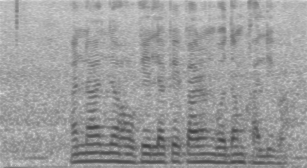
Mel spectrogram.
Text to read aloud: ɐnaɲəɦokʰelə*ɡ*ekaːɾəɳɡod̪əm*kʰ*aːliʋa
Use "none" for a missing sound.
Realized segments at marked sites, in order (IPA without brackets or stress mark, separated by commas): k, kʰ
